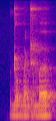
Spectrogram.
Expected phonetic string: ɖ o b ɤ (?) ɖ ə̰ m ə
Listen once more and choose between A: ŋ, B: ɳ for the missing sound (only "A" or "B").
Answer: B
